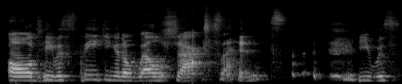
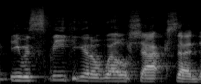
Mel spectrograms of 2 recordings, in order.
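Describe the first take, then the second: First: Laughing through the words; chuckling while saying it. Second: Said in the usual way. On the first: Real, not acted. Laughing at the clip.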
